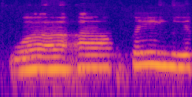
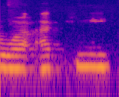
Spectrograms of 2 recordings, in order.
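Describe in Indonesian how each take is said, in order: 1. Konsonan tengahnya q tebal dari tenggorokan. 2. Konsonan tengahnya k depan yang biasa. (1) "kof tebal" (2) "jangan wa aki"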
